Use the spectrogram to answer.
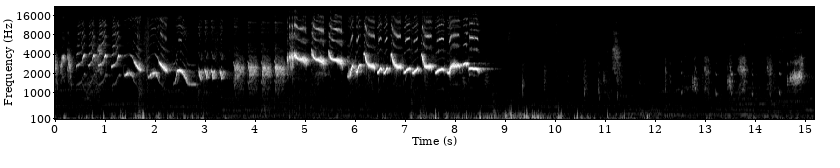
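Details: Chinese hwamei, a caged bird with pale green eye-ring, singing well while moulting: loud, varied whistled phrases with rapid slurred notes and repeated rising-falling trills for about eight seconds, then quieter scattered notes.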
